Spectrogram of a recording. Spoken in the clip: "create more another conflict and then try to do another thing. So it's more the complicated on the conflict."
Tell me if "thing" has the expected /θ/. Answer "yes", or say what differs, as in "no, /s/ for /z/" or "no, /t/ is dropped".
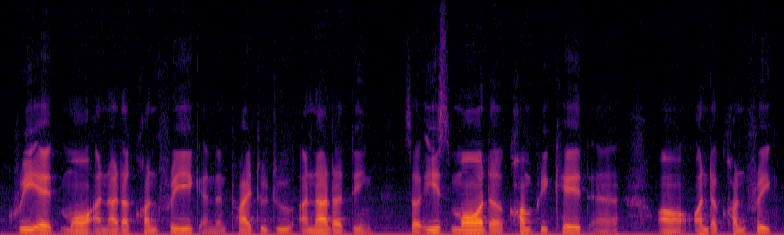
no, /t/ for /θ/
